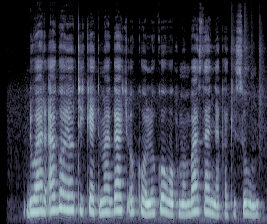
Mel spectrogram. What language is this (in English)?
Luo (Kenya and Tanzania)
